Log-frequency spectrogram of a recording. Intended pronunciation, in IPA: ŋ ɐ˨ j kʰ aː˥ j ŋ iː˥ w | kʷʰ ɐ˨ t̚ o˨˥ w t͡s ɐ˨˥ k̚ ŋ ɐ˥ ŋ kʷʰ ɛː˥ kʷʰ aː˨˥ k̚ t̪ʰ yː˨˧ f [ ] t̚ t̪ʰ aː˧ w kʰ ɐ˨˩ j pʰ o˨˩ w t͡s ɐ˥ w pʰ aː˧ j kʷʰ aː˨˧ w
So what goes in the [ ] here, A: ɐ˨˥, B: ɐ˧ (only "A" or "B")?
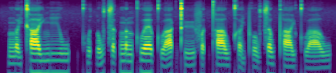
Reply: B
